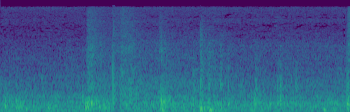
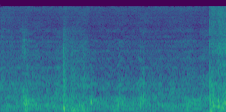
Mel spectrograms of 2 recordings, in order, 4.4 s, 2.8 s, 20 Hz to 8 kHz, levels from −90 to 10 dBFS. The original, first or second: first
